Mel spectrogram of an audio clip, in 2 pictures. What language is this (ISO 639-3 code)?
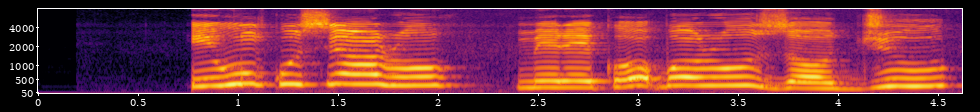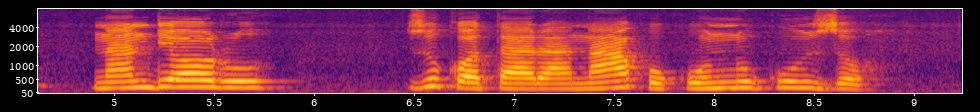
ibo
